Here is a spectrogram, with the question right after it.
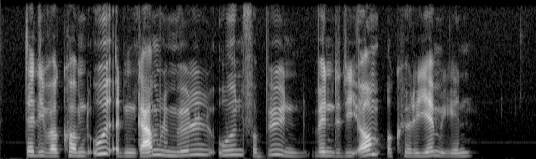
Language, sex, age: Danish, female, 30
